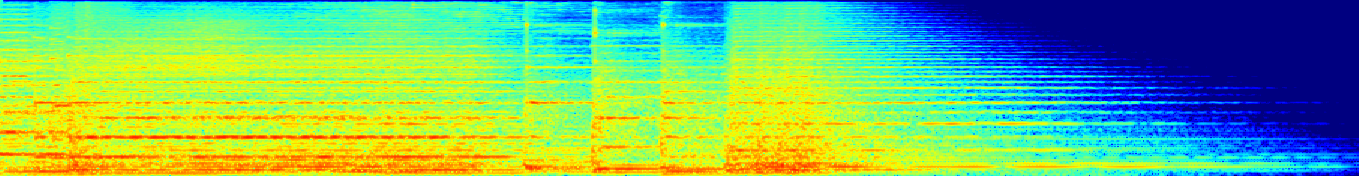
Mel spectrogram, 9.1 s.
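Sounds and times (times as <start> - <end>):
music jingle: 0.1 - 6.2.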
